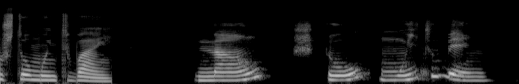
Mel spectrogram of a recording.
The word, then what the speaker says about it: muito: va se prononcer O, muito, donc le U qui se prononce OU et le O final qui se prononce également OU, et bem qui se prononce de façon nasale.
